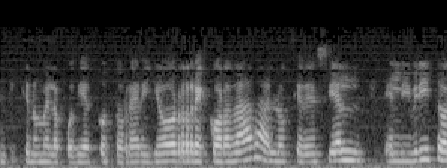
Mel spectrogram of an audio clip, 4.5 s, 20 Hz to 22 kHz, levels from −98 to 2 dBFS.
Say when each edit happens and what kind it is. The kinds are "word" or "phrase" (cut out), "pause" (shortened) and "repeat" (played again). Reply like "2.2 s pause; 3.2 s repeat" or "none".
none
